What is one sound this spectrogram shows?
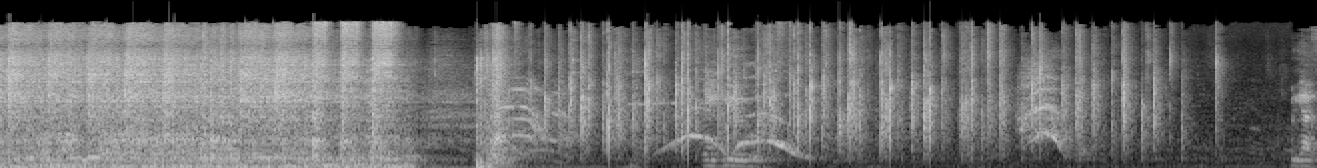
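A rock band plays loud, distorted music through loudspeakers.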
